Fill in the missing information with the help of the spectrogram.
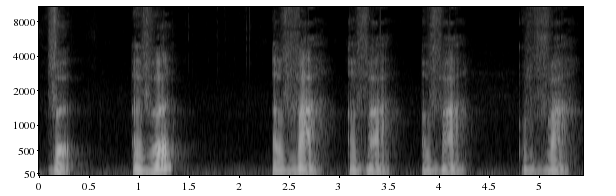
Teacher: la V chica en holandés se pronuncia como tocando los labios. Es muy parecida a la F, pero no es F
